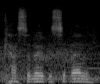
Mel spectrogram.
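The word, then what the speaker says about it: Casanova-Savelli: YouTube video of um how it's pronounced in Italy by a commentator um with it being Casanova Seveli.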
